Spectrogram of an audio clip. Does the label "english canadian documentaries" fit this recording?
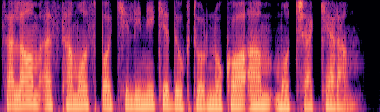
No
